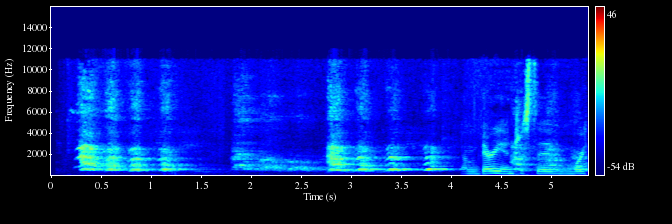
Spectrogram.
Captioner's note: dogs barking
